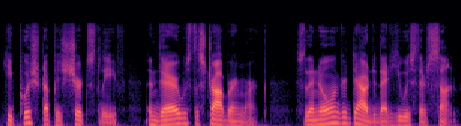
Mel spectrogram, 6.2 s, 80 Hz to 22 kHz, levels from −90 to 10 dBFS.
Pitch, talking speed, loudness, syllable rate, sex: 100 Hz, 215 wpm, -22 LUFS, 5.2 syllables/s, male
